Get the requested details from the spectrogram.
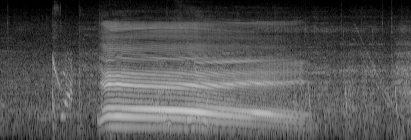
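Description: A slot machine plays a long electronic tone that slowly falls in pitch.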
